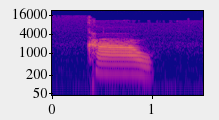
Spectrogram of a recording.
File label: "kaao" flat tone, Thai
